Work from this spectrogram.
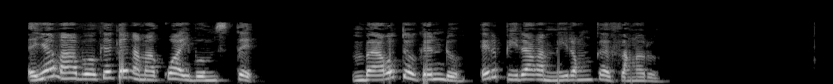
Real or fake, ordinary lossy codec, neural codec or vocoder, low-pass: real; MP3, 32 kbps; none; 7.2 kHz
